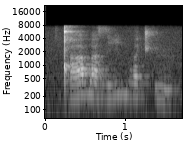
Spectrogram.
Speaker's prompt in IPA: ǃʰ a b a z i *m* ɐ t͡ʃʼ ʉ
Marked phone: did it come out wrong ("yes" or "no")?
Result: yes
